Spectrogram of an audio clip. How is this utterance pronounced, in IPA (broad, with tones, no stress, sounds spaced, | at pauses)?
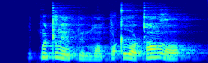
p ũ˦ ʈ l ẽ˩˧ p y˩ m ɔ̃˩ p y˦ ʈ ðˤ u˩˧ ʈ ɔ̃˦ ɣ ɔ˩˧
